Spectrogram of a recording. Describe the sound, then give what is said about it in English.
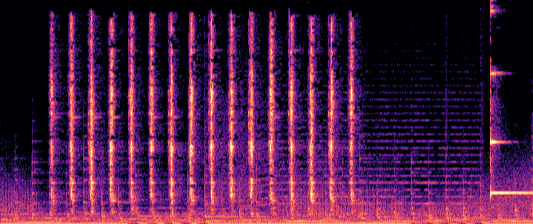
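A countdown timer for a quiz on the Shona names of fruits ticks quickly and steadily, a dozen or so sharp clicks in even rhythm, then a brief pause before a bright chime rings out at the end. No one speaks. “Try to beat the clock.”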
